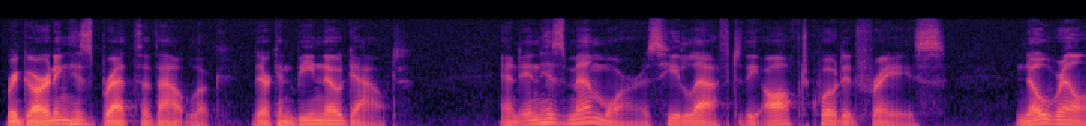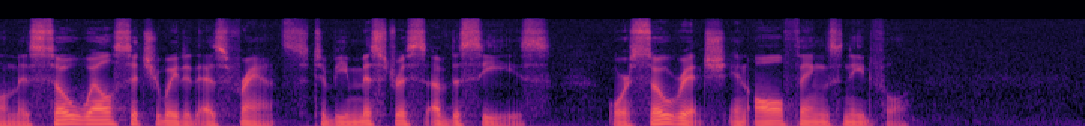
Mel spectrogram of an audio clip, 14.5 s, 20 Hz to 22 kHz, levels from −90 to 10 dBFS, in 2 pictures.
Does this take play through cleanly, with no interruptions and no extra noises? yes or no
yes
